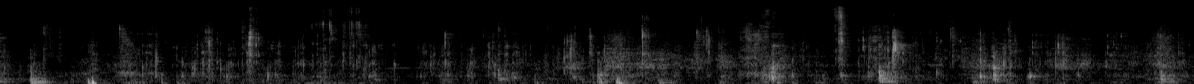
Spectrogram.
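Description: Close-miked chewing and eating sounds of people eating rice and fish curry by hand, with scattered short clicks and crunches.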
